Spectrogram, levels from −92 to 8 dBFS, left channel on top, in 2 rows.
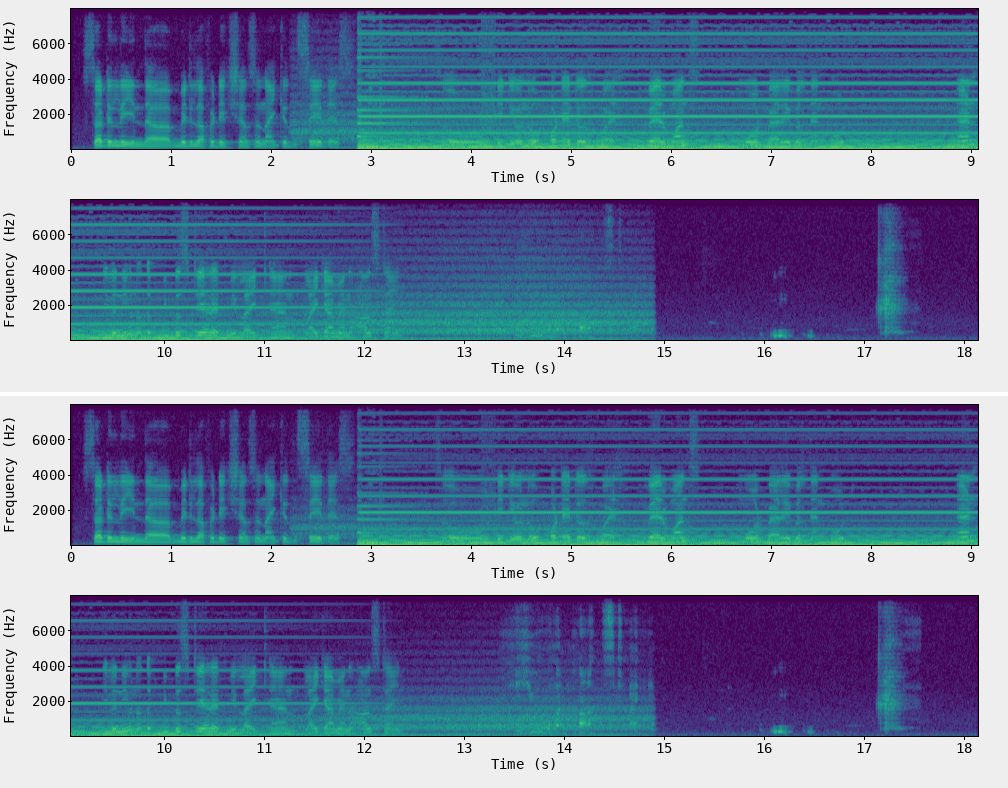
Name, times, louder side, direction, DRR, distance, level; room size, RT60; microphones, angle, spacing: voice 1, 0.1-2.8 3.7-6.3 6.7-7.9 8.8-9.1 9.4-12.4 16.1-16.2 17.1-17.4, left 1 dB, 10° left, 1.6 m, -27 dB
sound 1, 2.2-14.9, left 4 dB, 90° left, 6.7 m, -37 dB
sound 2, 2.9-12.3, left 3 dB, 30° left, 0.5 m, -21 dB
voice 2, 13.4-15.0 16.0-16.3, right 3 dB, 50° right, 7.0 m, -36 dB
head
